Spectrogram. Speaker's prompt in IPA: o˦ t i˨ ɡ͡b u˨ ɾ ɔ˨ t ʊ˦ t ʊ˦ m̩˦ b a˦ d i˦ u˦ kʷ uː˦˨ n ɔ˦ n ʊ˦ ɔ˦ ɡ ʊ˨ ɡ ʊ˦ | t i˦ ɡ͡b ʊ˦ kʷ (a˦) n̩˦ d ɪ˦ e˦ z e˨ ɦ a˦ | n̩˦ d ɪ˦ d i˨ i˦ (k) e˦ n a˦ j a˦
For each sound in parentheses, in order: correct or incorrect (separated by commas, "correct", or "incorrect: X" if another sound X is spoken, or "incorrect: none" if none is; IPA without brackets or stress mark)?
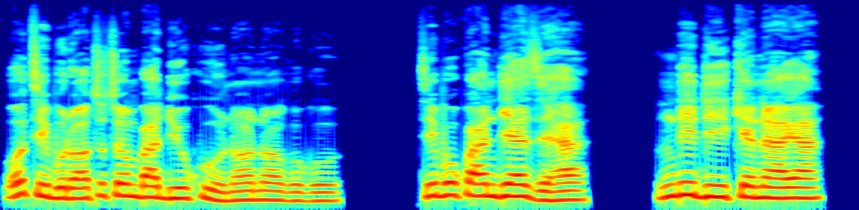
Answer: correct, correct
